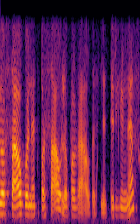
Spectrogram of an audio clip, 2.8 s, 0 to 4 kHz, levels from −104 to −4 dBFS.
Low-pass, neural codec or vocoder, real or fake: 3.6 kHz; none; real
